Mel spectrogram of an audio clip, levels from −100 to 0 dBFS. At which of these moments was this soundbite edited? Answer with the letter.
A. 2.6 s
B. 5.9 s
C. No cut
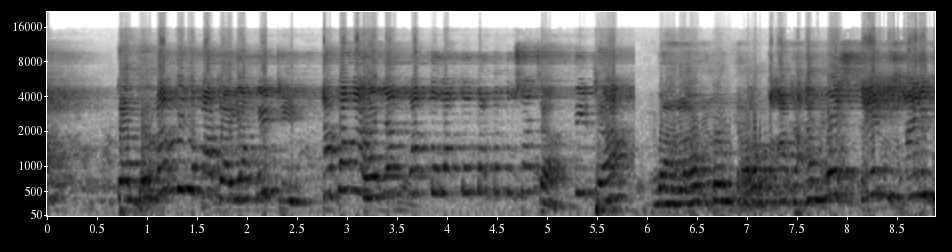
B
